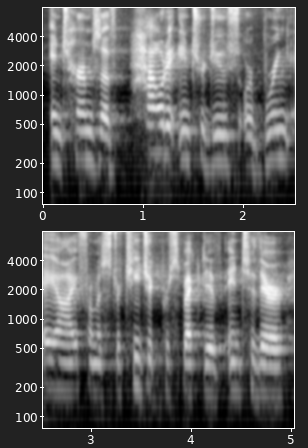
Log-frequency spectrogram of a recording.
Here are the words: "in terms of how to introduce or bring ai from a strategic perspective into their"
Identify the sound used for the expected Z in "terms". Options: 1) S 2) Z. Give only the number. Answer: 2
